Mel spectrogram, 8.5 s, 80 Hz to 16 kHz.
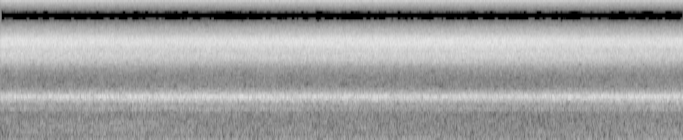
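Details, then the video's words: During a May 19, 2011 mass emergence in eastern North America, a periodical cicada (Magicicada) chorus drones without a break: one even, mid-pitched whine layered under a strong high-pitched hissing buzz. "Cicada hatch"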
